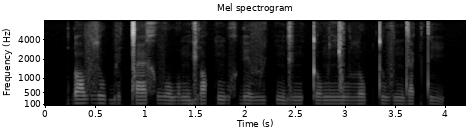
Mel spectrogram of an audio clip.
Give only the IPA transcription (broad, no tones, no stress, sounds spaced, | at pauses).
ɗ ɒ v z u b e ǀ æ x v o w o ŋ ɡ i ɾ ɒ k ŋ u x ɠ e v i k ŋ ɡ e ŋ t o ŋ ŋ͡ǀ u l o p t u v n d æ k t i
